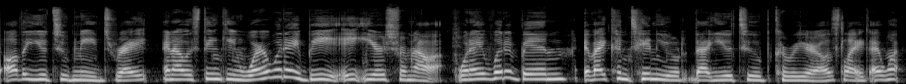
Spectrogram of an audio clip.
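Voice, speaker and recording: A young woman with a raspy voice hosting her own podcast, talking loosely and casually, swearing freely, a little tipsy. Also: a little high, darkish tone, no room sound. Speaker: podcast host. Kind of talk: casual solo monologue.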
